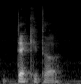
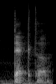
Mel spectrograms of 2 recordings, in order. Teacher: the e sound between the second and last syllables it's being shortened based on a habit of Japanese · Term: devoicing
